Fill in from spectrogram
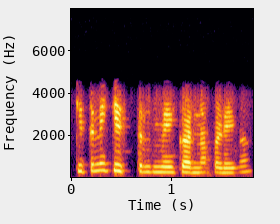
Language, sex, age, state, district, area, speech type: Hindi, female, 18-30, Madhya Pradesh, Balaghat, rural, conversation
